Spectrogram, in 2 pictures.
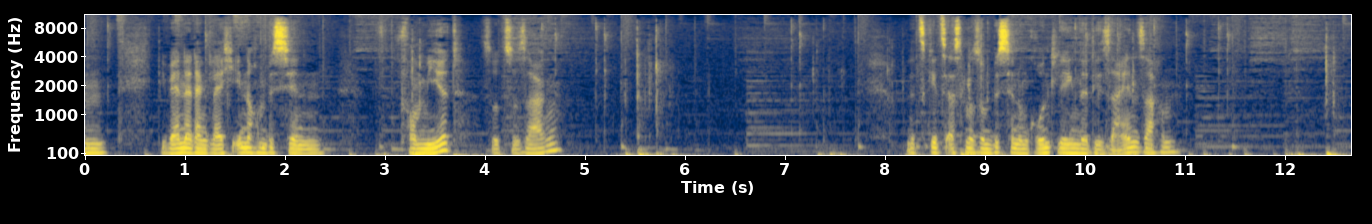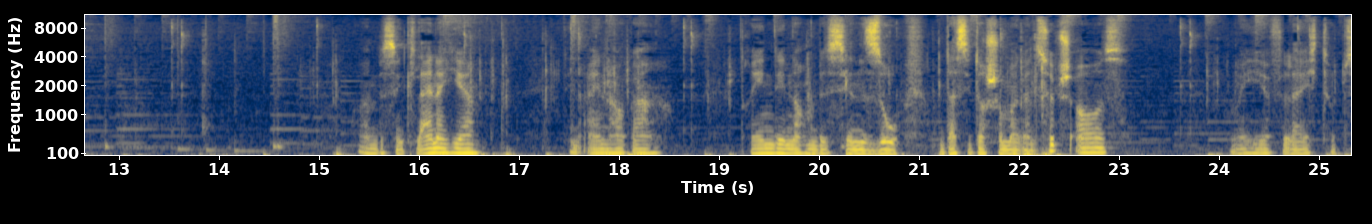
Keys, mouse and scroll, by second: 0.2-1.3 drag, 1.3 a, 3.2 KP_7, 5.5 shift+d, 7.1-9.4 drag, 7.4 a, 8.7 z, 10.6-11.2 drag, 10.6-11.2 middle drag, 10.6-11.2 right drag, 12.4 KP_1, 13.0 s, 15.6-16.6 drag, 16.6 a, 17.8 r, 18.7 drag, 19.0 a, 20.3 drag, 22.0 shift+d, 23.7-25.3 drag, 23.8 r, 24.8 right click, 25.0 r.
